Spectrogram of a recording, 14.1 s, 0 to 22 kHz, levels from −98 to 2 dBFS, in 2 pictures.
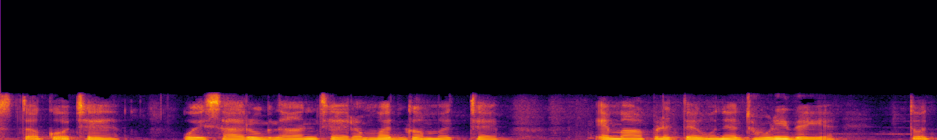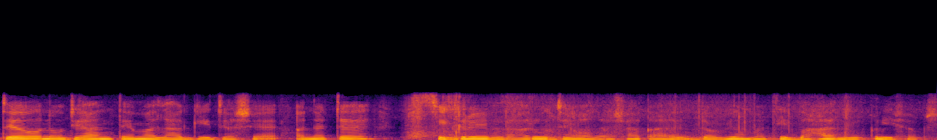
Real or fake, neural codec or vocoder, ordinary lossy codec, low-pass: fake; codec, 16 kHz in and 24 kHz out, 2.2 kbps, FireRedTTS-2 codec; none; 7.2 kHz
